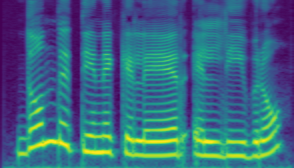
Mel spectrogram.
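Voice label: where does she have to read the book, Spanish, female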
